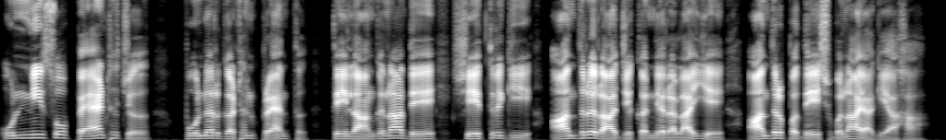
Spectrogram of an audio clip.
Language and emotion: Dogri, neutral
